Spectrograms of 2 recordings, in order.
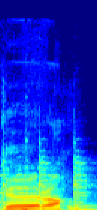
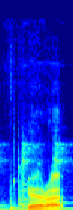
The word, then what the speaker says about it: göra: Jag vet vad jag kan göra. No. Jag Göra. Göra is pronounced gör. Göra. Exactly. Göra, because it's a front vowel.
